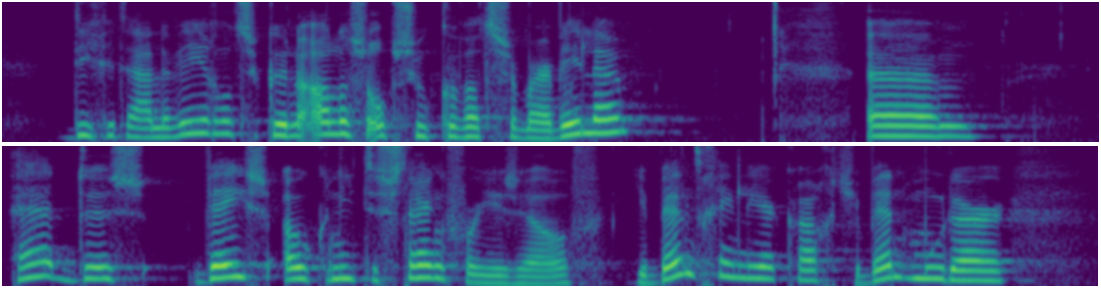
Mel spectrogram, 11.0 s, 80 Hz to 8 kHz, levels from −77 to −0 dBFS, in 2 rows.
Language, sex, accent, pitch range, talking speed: Dutch, female, Dutch, 170-250 Hz, 135 wpm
